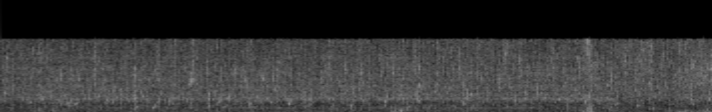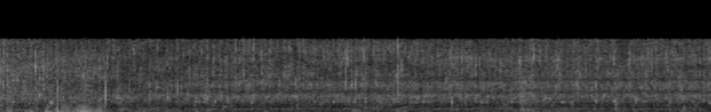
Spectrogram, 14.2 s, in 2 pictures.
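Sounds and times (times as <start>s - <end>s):
water: 0.0s - 14.2s.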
